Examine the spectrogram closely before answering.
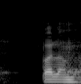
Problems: constant background noise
